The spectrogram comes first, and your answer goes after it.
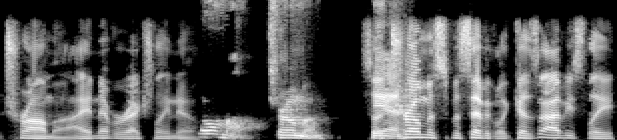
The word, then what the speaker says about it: Troma: Is Troma the actual way it's pronounced, or is it trauma? I never actually knew. Troma.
